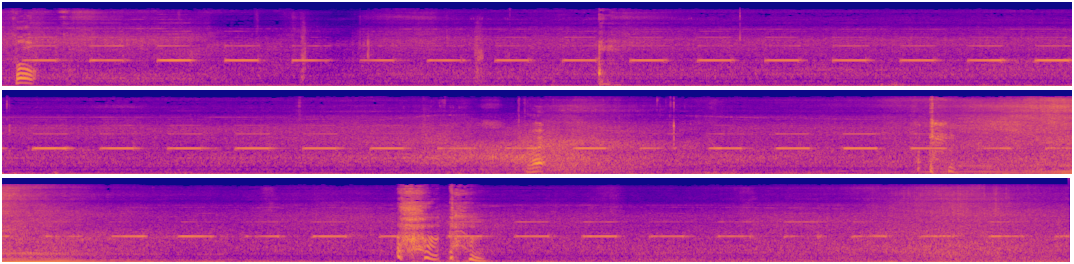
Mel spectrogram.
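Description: A truck's reversing alarm beeping steadily over the low rumble of a heavy diesel engine, with cars passing close by several times.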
